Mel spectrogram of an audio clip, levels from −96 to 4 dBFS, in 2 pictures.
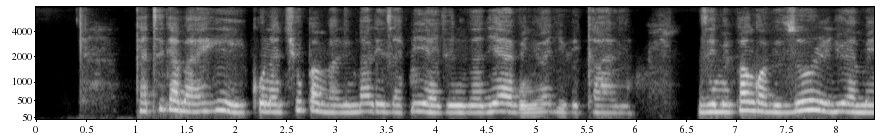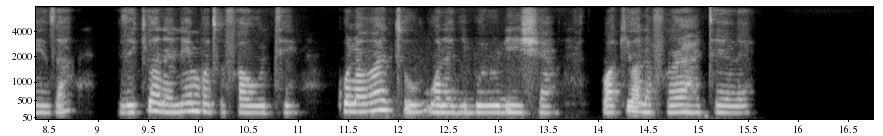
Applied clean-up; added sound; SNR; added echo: neural mask model Resemble Enhance denoiser.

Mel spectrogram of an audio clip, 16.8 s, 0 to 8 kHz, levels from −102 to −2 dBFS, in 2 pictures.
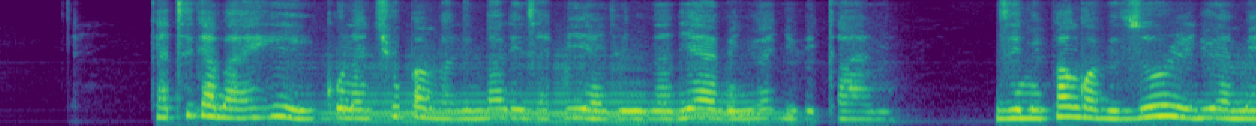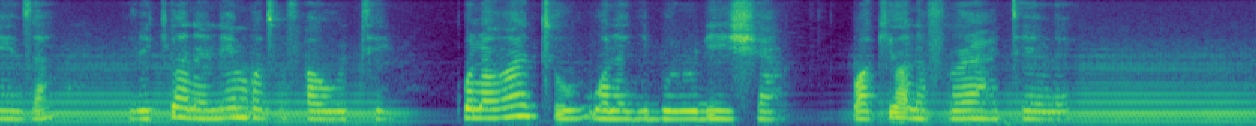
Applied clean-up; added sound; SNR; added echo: neural mask model RNNoise.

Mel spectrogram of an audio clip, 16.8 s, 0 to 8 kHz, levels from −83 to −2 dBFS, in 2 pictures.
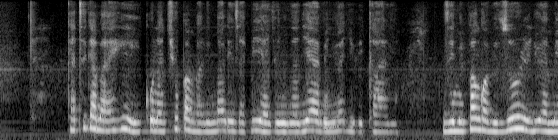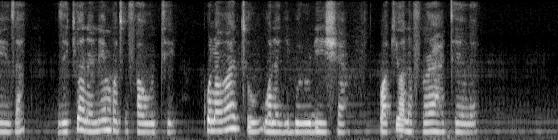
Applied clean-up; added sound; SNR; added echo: neural separator model SepFormer DNS4.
